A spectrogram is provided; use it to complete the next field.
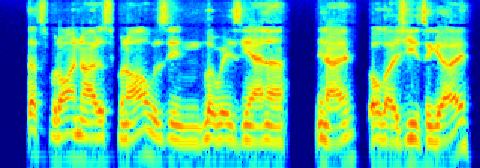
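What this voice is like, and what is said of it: Australian accent, fast speech. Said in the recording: “Australians all sound the same ... Our accent is very much, a product of our physical location down here ... Australians talk very fast”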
